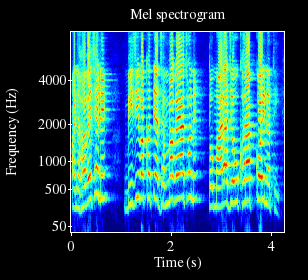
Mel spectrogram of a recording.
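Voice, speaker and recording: A woman plays a jealous wife pressing her husband with accusations and biting sarcasm. Her voice is high and bright. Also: brisk. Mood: accusing. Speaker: suspicious wife. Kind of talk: Gujarati short-film family drama acting.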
